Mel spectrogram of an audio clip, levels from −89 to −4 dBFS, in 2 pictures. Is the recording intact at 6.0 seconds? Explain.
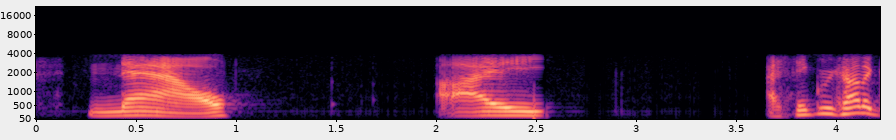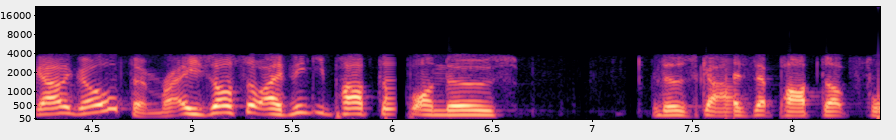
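No, there's packet loss with pitch repetition from 5.98 to 6.08 s, right after "I think he popped". About 100 ms went missing, which fits five 20 ms packets. The receiver loops the last pitch period, which buzzes, fades to silence, then cross-fades back into "on those".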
